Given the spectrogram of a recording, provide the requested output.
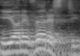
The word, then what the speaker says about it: university: عشان كده قلت يونيفرستي. لو انت خدت بالك ان انت نطقت اليو زي الواي اللي هو يه ساوند، فهنا الصوت ده يعتبر ساكن كونسونانت.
